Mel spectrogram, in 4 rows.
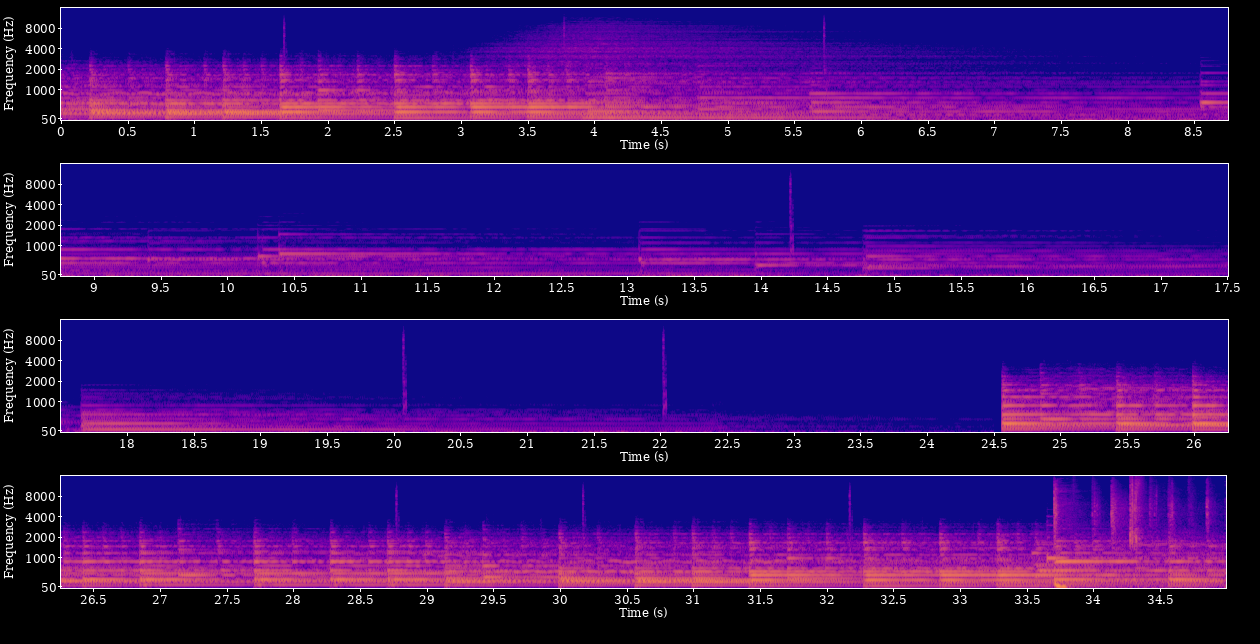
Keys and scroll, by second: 13.4 ctrl+z.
